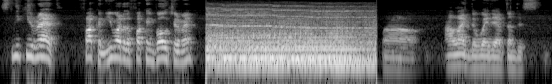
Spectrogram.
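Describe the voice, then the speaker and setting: Excitable Portuguese man reacting to films. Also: medium pitch, moderate pace, over loud music. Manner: chatty, excitable, addresses viewers as guys. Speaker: movie reaction host. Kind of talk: casual reaction commentary.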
